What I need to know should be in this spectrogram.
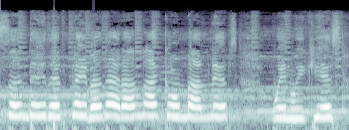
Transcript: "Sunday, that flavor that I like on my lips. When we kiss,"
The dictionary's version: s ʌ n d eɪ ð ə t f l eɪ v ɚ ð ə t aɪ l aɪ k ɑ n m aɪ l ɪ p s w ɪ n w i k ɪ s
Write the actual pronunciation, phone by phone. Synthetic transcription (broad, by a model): s ʌ n d eɪ ð ə t f l eɪ v ɚ ð ə t aɪ l aɪ k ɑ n m aɪ l ɪ p s w ɪ n w i k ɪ s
